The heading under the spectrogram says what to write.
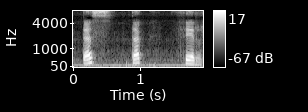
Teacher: را کو باریک روکیں گے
